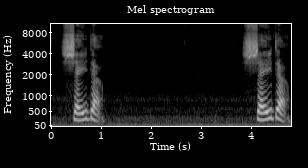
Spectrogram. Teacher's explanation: shader is said with the second and neutral tones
